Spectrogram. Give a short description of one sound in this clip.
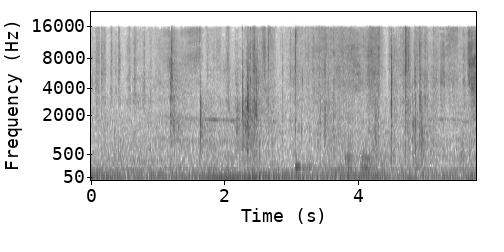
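Papers rustle and crinkle close to a microphone.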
